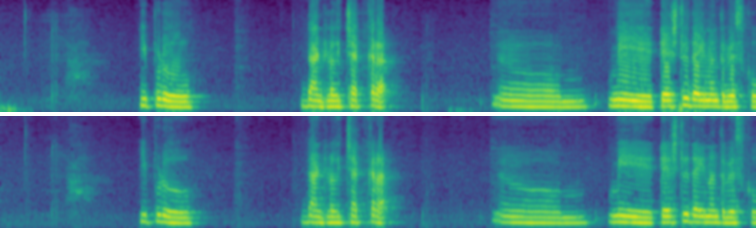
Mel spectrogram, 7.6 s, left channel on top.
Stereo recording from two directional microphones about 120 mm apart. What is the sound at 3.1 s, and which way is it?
Speech, 45° left (ahead or behind).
